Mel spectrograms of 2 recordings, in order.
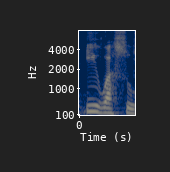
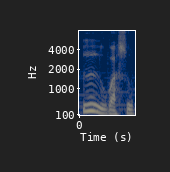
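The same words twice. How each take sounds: First: The first vowel sounds like a plain Spanish vowel. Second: The first vowel sounds guttural, made deep in the throat. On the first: This is the common everyday pronunciation. The speaker calls it wrong. "generalmente se dice Iguazú" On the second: This is the original Guaraní pronunciation. The speaker calls it right. "es Iguazú, que es aguas grandes"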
